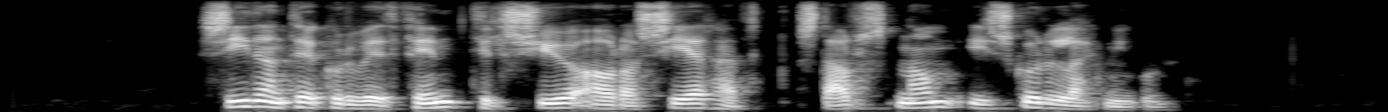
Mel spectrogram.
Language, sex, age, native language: Icelandic, male, 60-69, Icelandic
